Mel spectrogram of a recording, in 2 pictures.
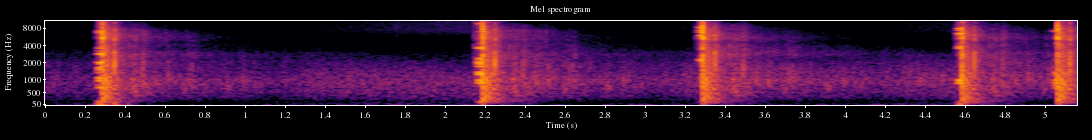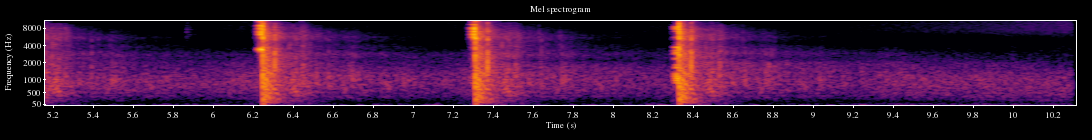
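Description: Handgun fired in a rapid string: eight sharp shots, mostly about a second apart, with two coming only half a second apart about five seconds in.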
